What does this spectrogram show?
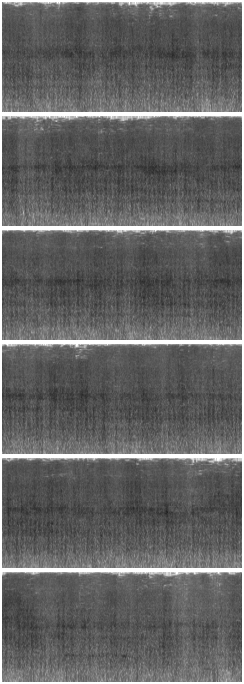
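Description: Railway carriage in motion: the steady rumble and hiss of its wheels running on the rails, heard through an open door window.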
